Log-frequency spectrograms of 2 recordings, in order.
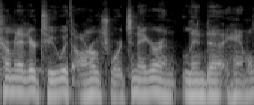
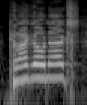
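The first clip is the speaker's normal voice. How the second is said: eager Kyle; 12 semitones higher, 3 dB louder than usual. Retold or imitated.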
